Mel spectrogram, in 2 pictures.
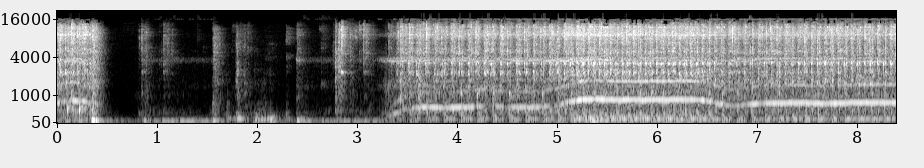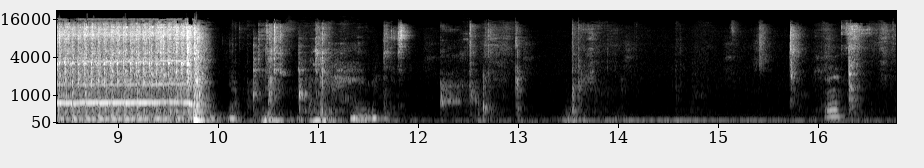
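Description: A sewing machine stitches a bag seam in one sustained whirring run of several seconds, with a rising motor tone in the middle, followed by quieter handling clicks and a brief voice.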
